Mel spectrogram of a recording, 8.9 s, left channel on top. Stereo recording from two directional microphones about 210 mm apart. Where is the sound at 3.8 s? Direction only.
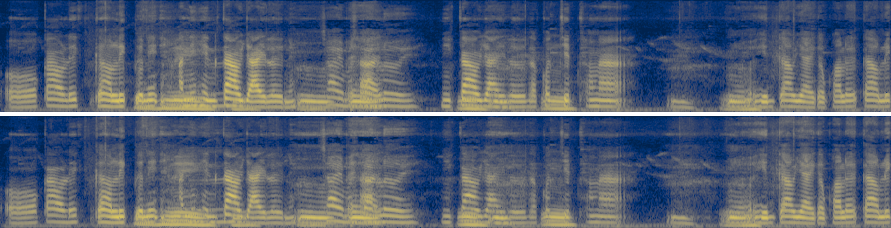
35° right (ahead or behind).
